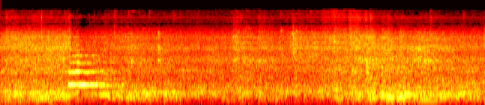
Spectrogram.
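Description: Mumbai Western Railway EMU local train running along a station platform, a steady rumble of wheels and carriages, with one short horn blast about a second in.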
